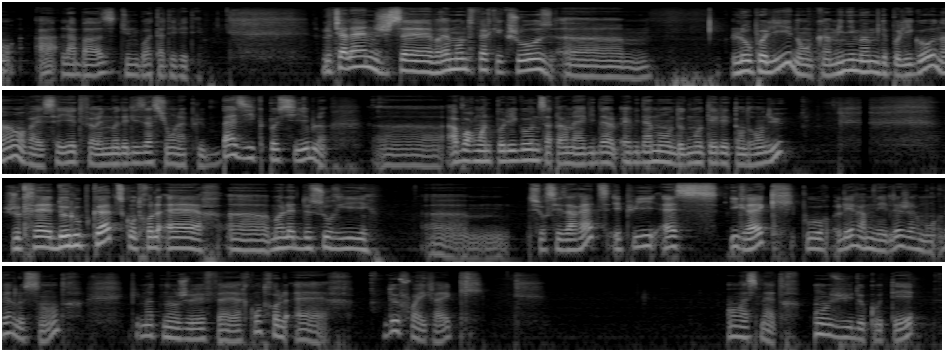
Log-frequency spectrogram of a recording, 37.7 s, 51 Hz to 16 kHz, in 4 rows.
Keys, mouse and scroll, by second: 8.0-8.9 scroll up 2, 8.9 Tab, 9.7 middle click, 11.7 scroll up 2, 12.7 ctrl+s, 14.1 shift+middle click, 16.1 ctrl+r, 18.5 click, 25.3 s, 28.1 click, 28.5-29.0 scroll up 2, 29.0 middle click, 30.6 ctrl+r, 32.4 click, 36.5 KP_3, 37.4-37.6 scroll down 4.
